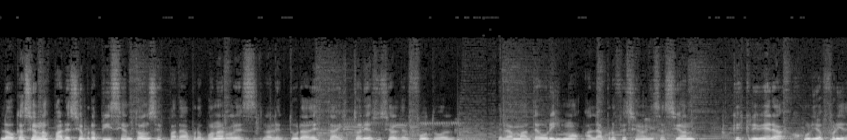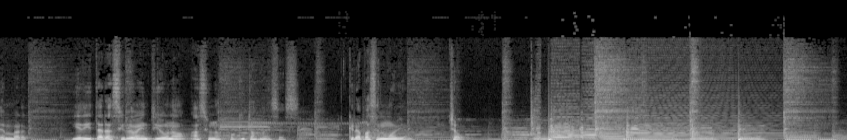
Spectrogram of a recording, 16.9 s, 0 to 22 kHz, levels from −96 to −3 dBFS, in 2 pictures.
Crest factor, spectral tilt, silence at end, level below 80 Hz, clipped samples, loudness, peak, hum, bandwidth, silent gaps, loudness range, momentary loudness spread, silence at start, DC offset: 18 dB; -6.5 dB/octave; 0 s; -48 dBFS; under 0.1%; -26 LUFS; -8 dBFS; none; 16.5 kHz; none; 4 LU; 13 LU; 0 s; under 0.1%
